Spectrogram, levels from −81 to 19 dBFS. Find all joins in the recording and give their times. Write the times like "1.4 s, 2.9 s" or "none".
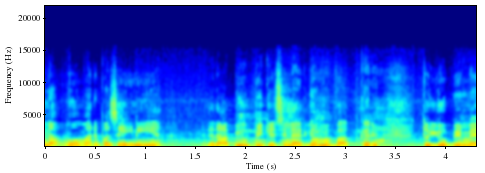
1.6 s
